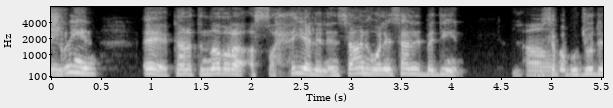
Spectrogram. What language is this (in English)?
Arabic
